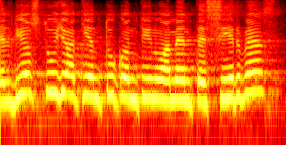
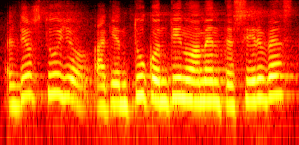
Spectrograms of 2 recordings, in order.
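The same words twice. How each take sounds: First: Slow, with "tuyo" lifted and leaned on; stress on tuyo. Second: Slow, level, weight on "tú"; stress on tú. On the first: The king calls to Daniel, pressing on "tuyo". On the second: Preacher repeats the king's words, pressing "tú". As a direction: put the weight on "tú". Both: Shown as a demonstration. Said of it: "daos cuenta cuántos detalles le da".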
